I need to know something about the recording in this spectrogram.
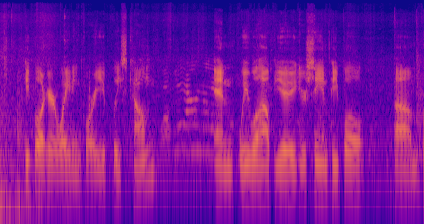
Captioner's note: cart rolling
